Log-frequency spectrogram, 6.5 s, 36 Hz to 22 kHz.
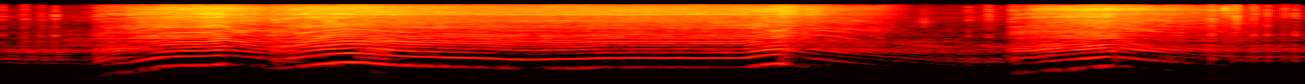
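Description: A chainsaw roars, its engine pitch rising and dipping as it revs and bites into wood in a few long sustained cuts, with a brief drop between passes, as a large tree on Żeromskiego Street in a town is cut down around 8 on a Saturday morning.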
